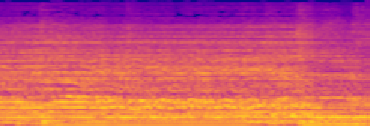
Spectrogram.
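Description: Two women singing a gospel worship song together through handheld microphones over backing music, with long held bass notes that change about every second or two.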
